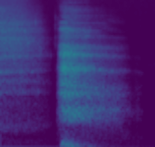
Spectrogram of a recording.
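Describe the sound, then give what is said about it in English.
A deep breath: a quiet, airy intake flows into a loud, sighing exhale that gradually fades away, heard alone. “Let's take a deep breath again.”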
